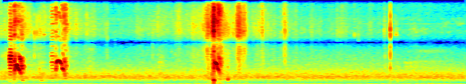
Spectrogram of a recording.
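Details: Border Collie puppies Pippin and Sam give a pair of quick, high-pitched arched squeaks at the start, then a single sharper squeak a couple of seconds later, against low constant room noise.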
